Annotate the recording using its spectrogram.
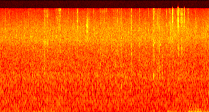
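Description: Steady outdoor background hiss, with a low rumble building near the end.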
